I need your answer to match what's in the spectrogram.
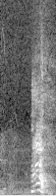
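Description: A single short sneeze bursts out after a brief quiet pause. It is a quick, breathy burst against faint background noise, with no talking.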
